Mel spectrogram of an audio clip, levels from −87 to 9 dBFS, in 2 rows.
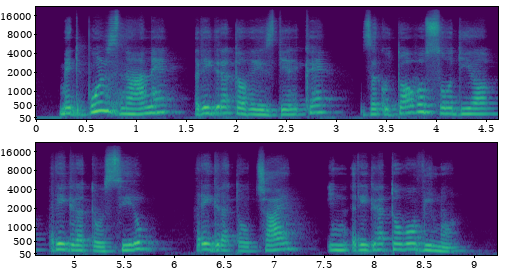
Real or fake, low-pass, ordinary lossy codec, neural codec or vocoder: fake; 19.8 kHz; none; codec, 44.1 kHz, 2.6 kbps, DAC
